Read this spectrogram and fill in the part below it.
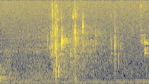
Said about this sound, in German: Nächster Schluck Wasser, Sekunde.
